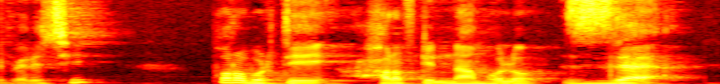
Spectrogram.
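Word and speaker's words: ز: উচ্চারণ করার সময় অবশ্যই একালিফ টেনে পড়তে হবে, একালিফ টেনে পড়তে হবে। হরফটি বারিক হরফ, এই জন্যে পাতলা করে উচ্চারণ করতে হবে। যা হরফটির মাখরাজ আপনারা দেখতে পাচ্ছেন, জিহ্বার আগা সামনের নিচের 2 দাঁতের পেট ও আগার সঙ্গে লাগিয়ে উচ্চারিত হয়।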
